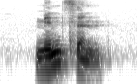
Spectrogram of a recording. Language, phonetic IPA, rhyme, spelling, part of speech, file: German, [ˈmɪnt͡sn̩], -ɪnt͡sn̩, Minzen, noun, De-Minzen.ogg
- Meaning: plural of Minze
